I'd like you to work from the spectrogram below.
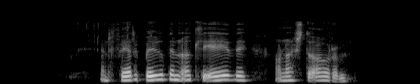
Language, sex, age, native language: Icelandic, female, 30-39, Icelandic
